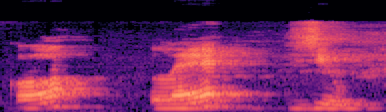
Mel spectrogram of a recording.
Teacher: Vejam, a sílaba tônica é a penúltima. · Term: paroxítona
